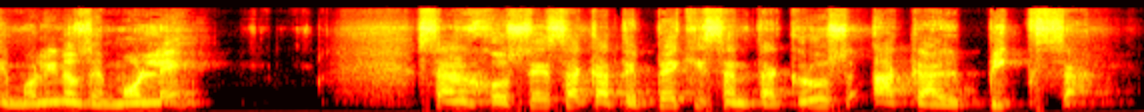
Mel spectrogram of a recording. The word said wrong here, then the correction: Acalpixca: Acalpixca, perdóname si lo pronuncio mal, ¿eh?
